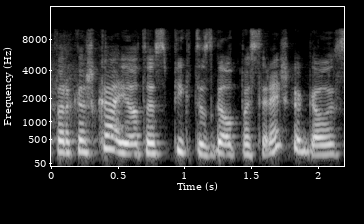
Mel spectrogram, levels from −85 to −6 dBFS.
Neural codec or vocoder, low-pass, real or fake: none; 9.9 kHz; real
